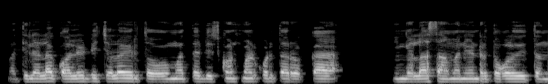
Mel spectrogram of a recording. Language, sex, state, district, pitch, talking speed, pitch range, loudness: Kannada, male, Karnataka, Bijapur, 135 Hz, 175 wpm, 130-140 Hz, -18 LUFS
